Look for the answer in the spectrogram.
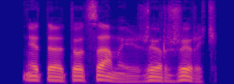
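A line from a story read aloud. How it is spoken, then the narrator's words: Quiet reminder. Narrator (Russian): тихо напомнил Хурм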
